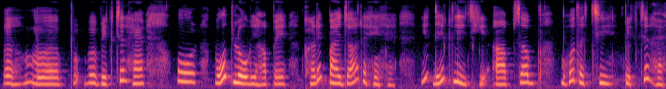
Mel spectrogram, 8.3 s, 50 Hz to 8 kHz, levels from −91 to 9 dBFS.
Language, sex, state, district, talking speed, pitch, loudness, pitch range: Hindi, male, Chandigarh, Chandigarh, 165 wpm, 240 Hz, -17 LUFS, 220-270 Hz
